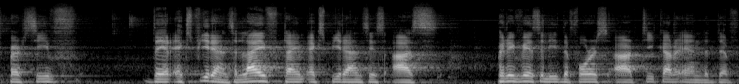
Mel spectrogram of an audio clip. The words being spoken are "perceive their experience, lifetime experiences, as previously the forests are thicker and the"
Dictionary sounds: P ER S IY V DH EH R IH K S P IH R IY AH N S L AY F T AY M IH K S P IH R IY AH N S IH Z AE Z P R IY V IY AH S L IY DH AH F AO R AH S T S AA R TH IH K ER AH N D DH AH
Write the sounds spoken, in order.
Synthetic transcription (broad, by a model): P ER S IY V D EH R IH K S P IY R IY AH N S L AY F T AY M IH K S P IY R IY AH N S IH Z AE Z P R IY V IY AH S L IY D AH F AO R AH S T AA R T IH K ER AH N D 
